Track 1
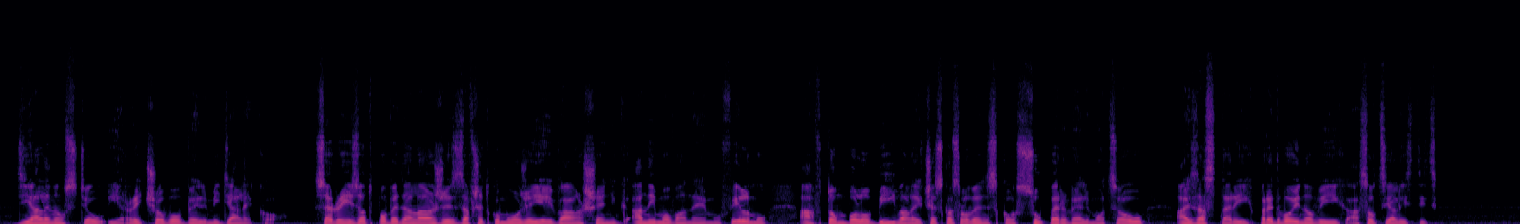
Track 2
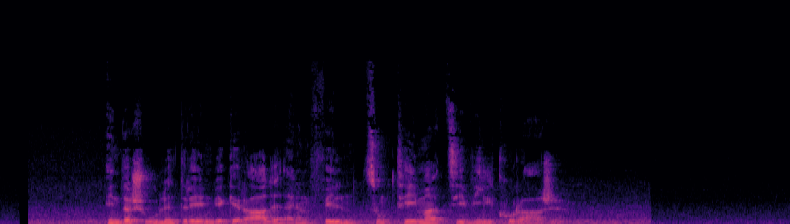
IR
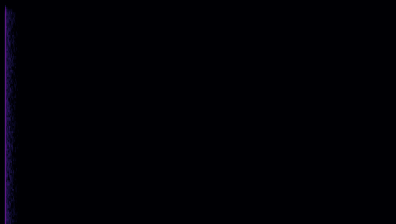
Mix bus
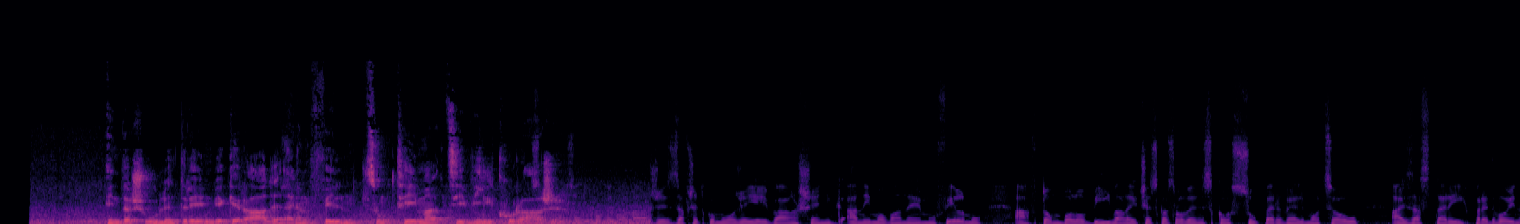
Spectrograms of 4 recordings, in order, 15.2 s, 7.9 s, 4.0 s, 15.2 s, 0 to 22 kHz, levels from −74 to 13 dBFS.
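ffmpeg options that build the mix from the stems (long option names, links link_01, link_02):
-filter_complex "[0:a]acompressor=threshold=-38dB:ratio=4,adelay=2150,volume=-4dB,asplit=2[link_01][link_02];[link_02]volume=-19dB[link_03];[1:a]agate=range=-26dB:threshold=-42dB:ratio=16:detection=peak,volume=1.5dB[link_04];[2:a]atrim=start_sample=2205[link_05];[link_03][link_05]afir=irnorm=-1:irlink=0[link_06];[link_01][link_04][link_06]amix=inputs=3:normalize=0,acompressor=threshold=-25dB:ratio=3"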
